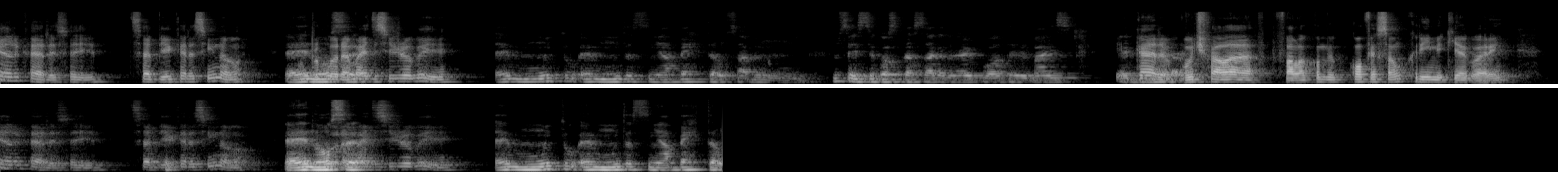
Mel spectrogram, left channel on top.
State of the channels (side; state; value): right; drops out; at 7.2 s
